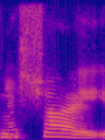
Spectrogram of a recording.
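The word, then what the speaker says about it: Mai shai: So basically, Mesha. Is it Mesha? Okay, Mesha. They sell bread and egg and tea. – Meshai. Like, okay, it's Meshai. It's pronounced Meshai.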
